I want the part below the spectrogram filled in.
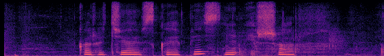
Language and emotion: Russian, neutral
